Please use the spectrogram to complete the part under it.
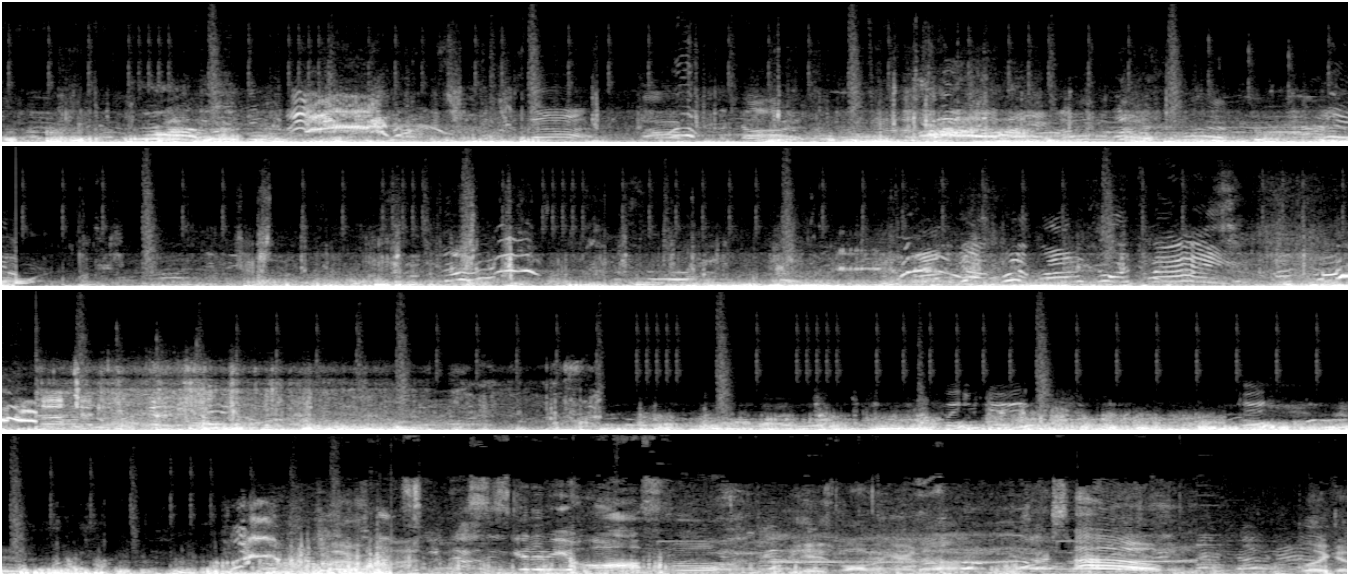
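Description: Teenagers talk and laugh with excitement outdoors.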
